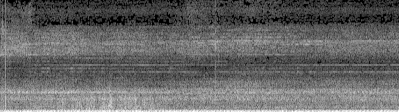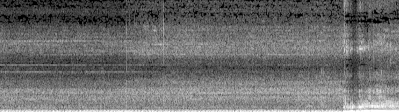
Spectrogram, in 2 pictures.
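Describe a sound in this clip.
A car engine idles with a loud, rumbling burble.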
